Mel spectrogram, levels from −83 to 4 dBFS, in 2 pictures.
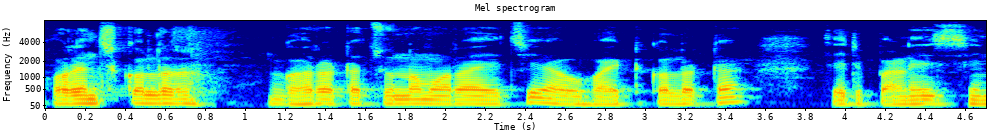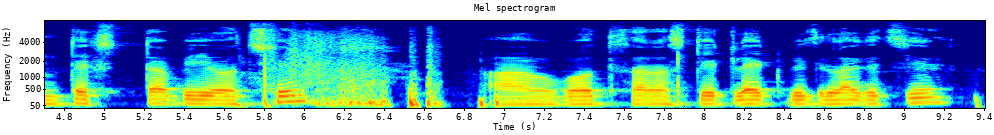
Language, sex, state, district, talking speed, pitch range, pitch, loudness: Odia, male, Odisha, Malkangiri, 145 wpm, 95-105 Hz, 100 Hz, -20 LUFS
